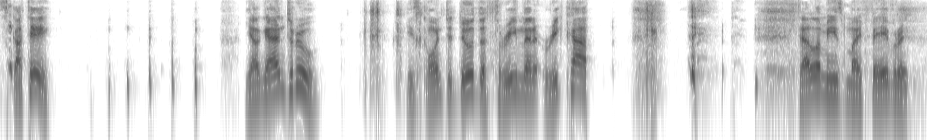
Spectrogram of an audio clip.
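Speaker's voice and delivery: put-on genuine, true Scottish accent. Showing your co-host the actor's real accent, relay his message to Scotty in an Ewan impression. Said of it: "this is like a perfect impression".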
